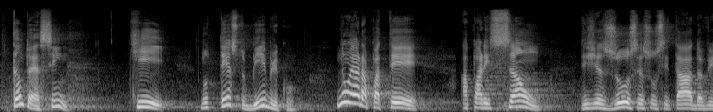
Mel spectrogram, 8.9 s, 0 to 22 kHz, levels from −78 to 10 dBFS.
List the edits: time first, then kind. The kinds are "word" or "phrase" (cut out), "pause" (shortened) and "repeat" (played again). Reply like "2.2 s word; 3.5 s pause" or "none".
none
